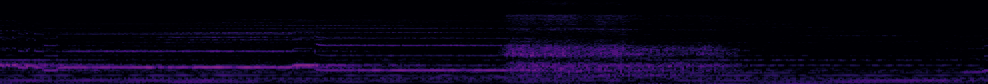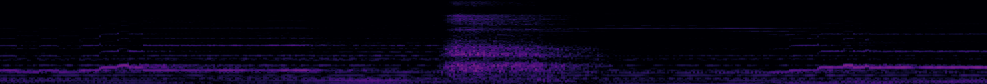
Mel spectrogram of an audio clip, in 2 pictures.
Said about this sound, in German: Wir holen nun dreimal ganz tief Luft, atmen vollständig ein, halten den Atem und atmen vollkommen wieder aus.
